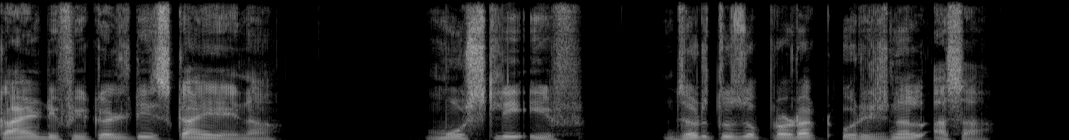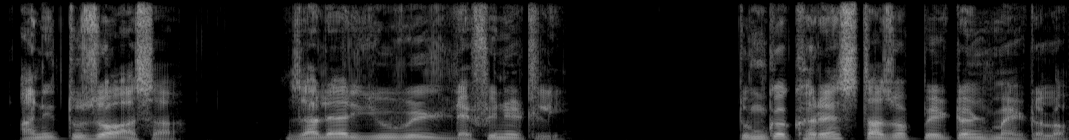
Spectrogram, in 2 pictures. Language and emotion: Goan Konkani, neutral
